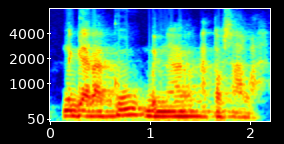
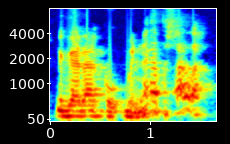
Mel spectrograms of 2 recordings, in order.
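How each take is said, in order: First: It is said with a statement intonation. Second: It is said with a question intonation. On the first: It asserts that the country is right or wrong. "Ini pernyataan teman-teman ya, bukan pertanyaan" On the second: It asks whether the country is right or wrong. "Kalau pertanyaan kan intonasinya juga"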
